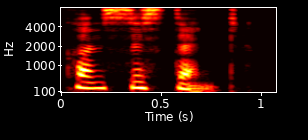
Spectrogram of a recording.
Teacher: so we get consistent sis as a stress syllable.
